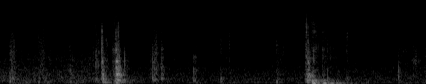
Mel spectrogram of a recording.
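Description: A door creaks and bangs open.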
